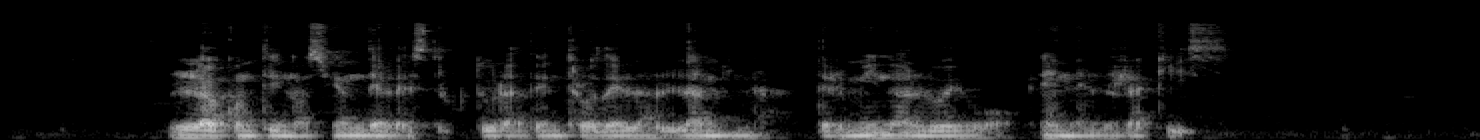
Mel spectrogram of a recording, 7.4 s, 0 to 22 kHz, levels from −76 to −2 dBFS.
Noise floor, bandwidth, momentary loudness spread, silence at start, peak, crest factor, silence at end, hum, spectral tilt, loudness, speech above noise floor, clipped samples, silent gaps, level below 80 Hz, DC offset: -69 dBFS; 11.5 kHz; 13 LU; 0.85 s; -8 dBFS; 20 dB; 1.3 s; none; -7 dB/octave; -29 LUFS; 41 dB; under 0.1%; none; -44 dBFS; under 0.1%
